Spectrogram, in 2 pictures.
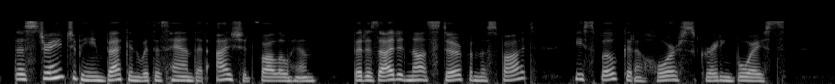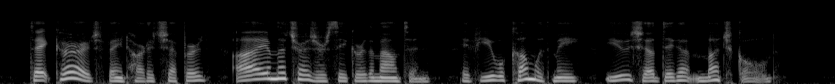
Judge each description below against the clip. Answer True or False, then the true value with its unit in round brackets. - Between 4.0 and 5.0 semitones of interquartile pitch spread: True (4.3 semitones)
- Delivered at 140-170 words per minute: False (190 wpm)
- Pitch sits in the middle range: True (180 Hz)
